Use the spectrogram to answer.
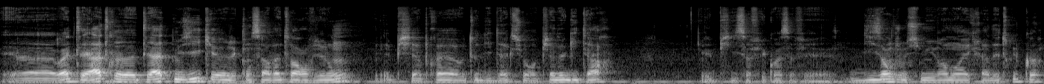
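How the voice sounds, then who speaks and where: Noticeable background noise and audible room echo surround a man with a fairly low pitch and ordinary pitch variation. He goes at a moderate pace with long, frequent pauses and big swings in loudness. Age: 30s. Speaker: streamer and amusement park operator. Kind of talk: casual chat. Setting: live stream.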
